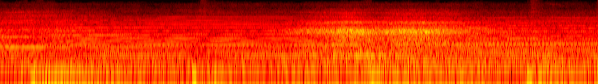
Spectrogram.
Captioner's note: sighs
